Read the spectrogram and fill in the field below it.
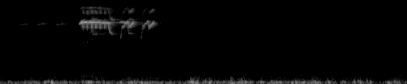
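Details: A blue-crowned hanging parrot, taken into the forest for the first time, calls to a female with a very high, thin, sizzling call lasting about a second, over a low background rumble.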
